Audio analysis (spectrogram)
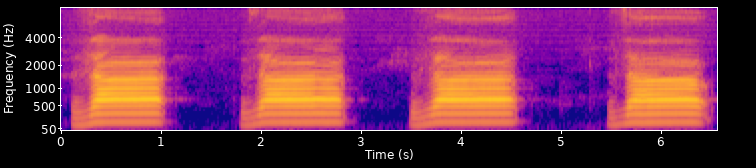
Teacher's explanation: এরপরে রয়েছে জ। জিহ্বার আগা উপরের দুই দাঁতের আগার সঙ্গে লাগিয়ে উচ্চারিত হয়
